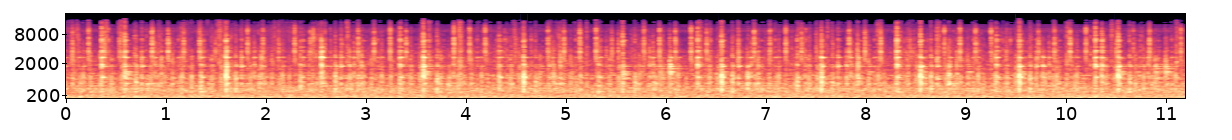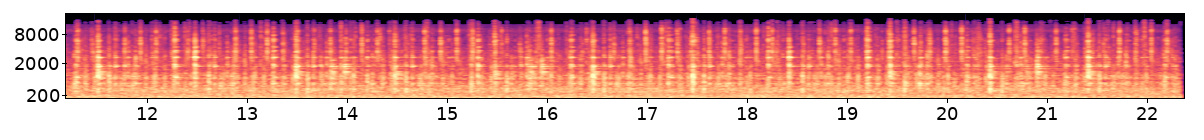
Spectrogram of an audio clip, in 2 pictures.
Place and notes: Differdange, Luxembourg - Fan
In an underground mine, a very big fan (diameter 3 meters) is naturally turning with air. Because of the outside temperature, it's not turning everytime the same. For example, recordings made 20 years ago are very different.
France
